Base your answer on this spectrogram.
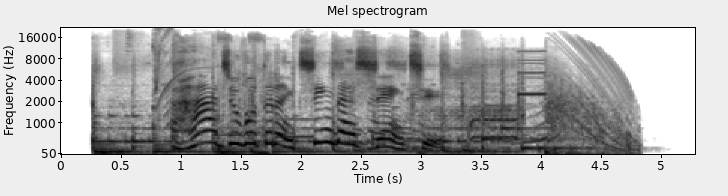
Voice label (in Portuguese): Vinheta Falada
